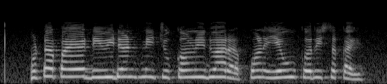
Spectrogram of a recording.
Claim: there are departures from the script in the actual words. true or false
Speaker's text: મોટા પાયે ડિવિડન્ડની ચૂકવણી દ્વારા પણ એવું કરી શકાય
false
